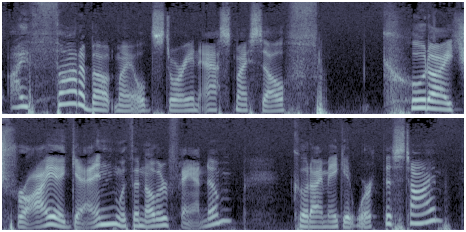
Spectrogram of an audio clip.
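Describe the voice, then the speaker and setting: A woman's voice: mid-range voice, dry recording, rough recording. Young woman, chatty, with a dry close sound. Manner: chatty, self-deprecating, stumbles and corrects herself. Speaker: fan fiction author. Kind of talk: casual scripted personal commentary, read aloud.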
